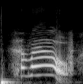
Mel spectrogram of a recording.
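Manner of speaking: very high, put-on mother voice; mom's affected voice. Host mimics his mother answering the phone, affected high voice. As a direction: answer in an exaggerated high mom voice. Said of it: "sounded like Linda from Bob's Burger".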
